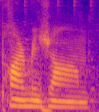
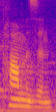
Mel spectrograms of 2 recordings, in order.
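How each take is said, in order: First: It is said in an American accent. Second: It is said in a non-American accent.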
